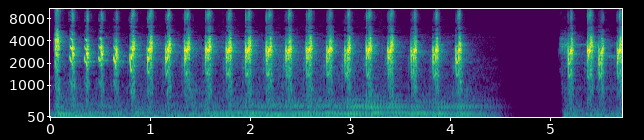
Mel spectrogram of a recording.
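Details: Trao trảo bird lure call: a long string of sharp, clipped chattering notes at a steady quick rhythm, a brief silent break, then the series resumes.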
